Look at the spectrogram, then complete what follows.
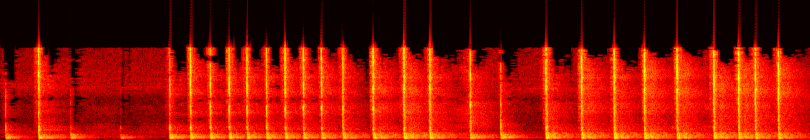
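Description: Hammer tapping a small, soft chisel to cut away aluminium, each blow a sharp ringing strike. A few spaced taps come first, then quick runs of about four taps a second, with a brief pause past the middle.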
